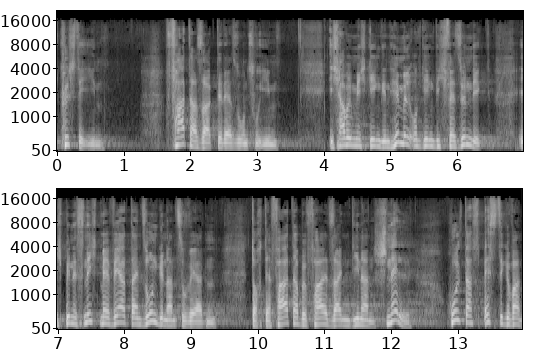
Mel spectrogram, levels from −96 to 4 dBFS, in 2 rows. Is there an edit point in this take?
no; 0 cuts

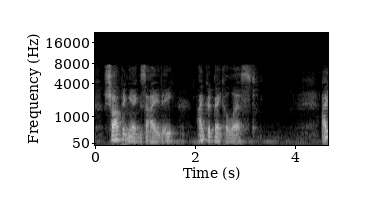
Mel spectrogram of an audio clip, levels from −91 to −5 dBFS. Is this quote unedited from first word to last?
yes; 0 cuts

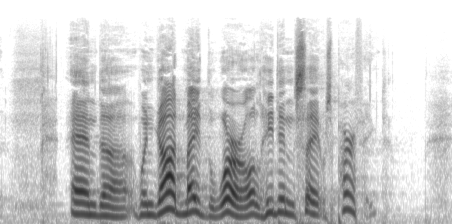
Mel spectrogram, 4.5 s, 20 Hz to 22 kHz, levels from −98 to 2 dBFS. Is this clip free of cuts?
yes; 0 cuts

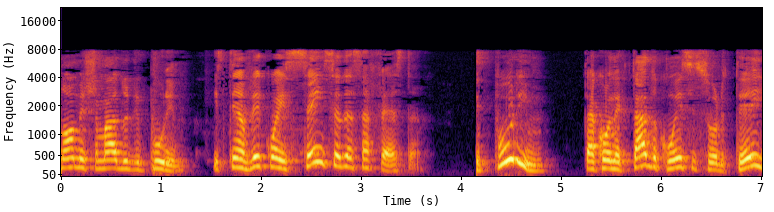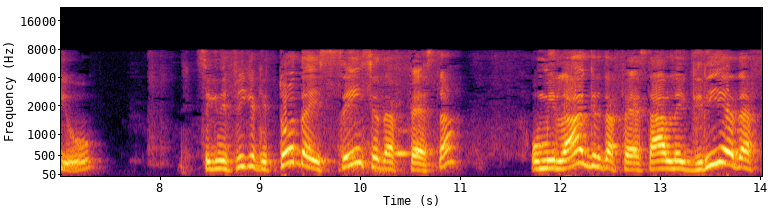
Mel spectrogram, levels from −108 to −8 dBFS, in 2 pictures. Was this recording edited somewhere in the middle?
yes; 1 cut; at 1.4 s

